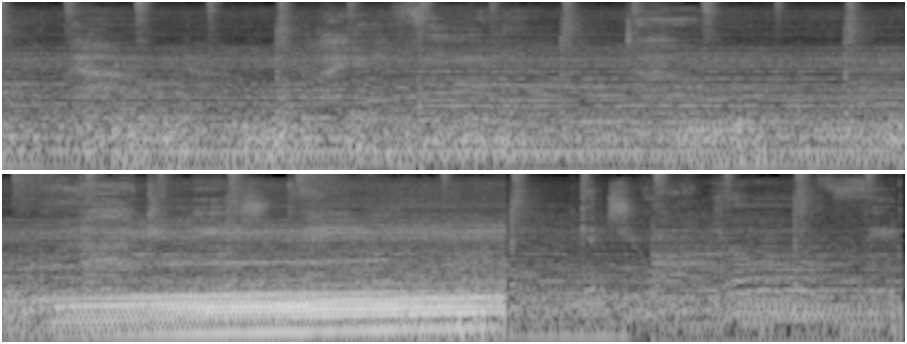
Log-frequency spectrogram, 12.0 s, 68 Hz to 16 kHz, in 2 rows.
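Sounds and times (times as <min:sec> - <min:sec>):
music with steady beat: 0:00.0 - 0:12.0
motorcycle engine under throttle: 0:04.2 - 0:09.4.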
